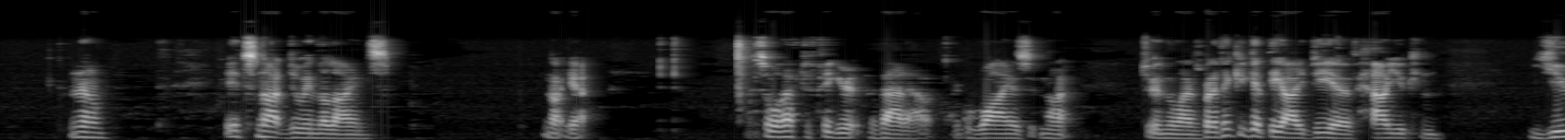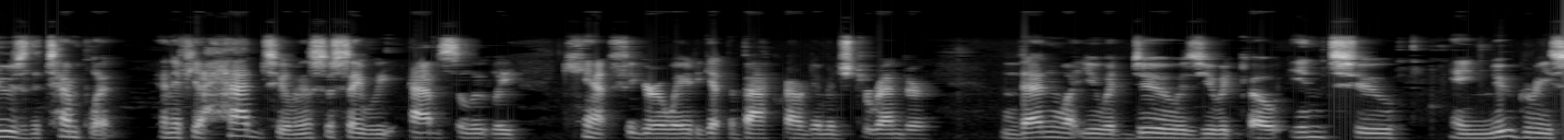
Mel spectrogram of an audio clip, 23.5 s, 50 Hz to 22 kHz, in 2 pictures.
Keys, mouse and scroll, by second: 9.5 middle click, 11.1-11.5 scroll down 4, 11.5 middle click, 12.6-13.2 scroll up 6, 13.7 scroll up 2, 15.0 scroll down 4, 15.9 middle click, 17.4 KP_0.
